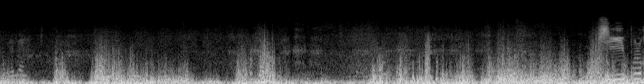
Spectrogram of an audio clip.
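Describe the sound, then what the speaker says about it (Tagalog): Strong wind gusting across a microphone on Mt Timbac, rough buffeting roars rising and falling in bursts with a brief whistling tone near the end, loud and close. "Sipol kasi yung hangin eh."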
